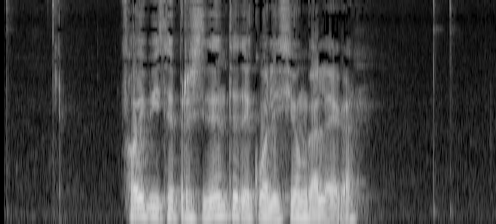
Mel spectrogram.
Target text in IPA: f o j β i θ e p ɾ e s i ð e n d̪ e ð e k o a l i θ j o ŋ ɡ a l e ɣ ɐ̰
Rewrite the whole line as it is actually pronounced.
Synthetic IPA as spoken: f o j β i θ e p ɾ e s i ð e n t̪ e ð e k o a l i θ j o ŋ ɡ a l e ɣ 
